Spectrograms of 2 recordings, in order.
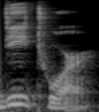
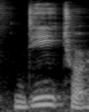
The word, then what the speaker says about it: detour: And the word detour is the first syllable stress word. So it's detour, not detour, detour, no, it's detour, detour, detour.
